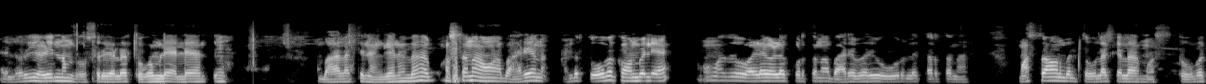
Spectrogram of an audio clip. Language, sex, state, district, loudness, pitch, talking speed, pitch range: Kannada, male, Karnataka, Gulbarga, -16 LUFS, 150 Hz, 165 wpm, 135-170 Hz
